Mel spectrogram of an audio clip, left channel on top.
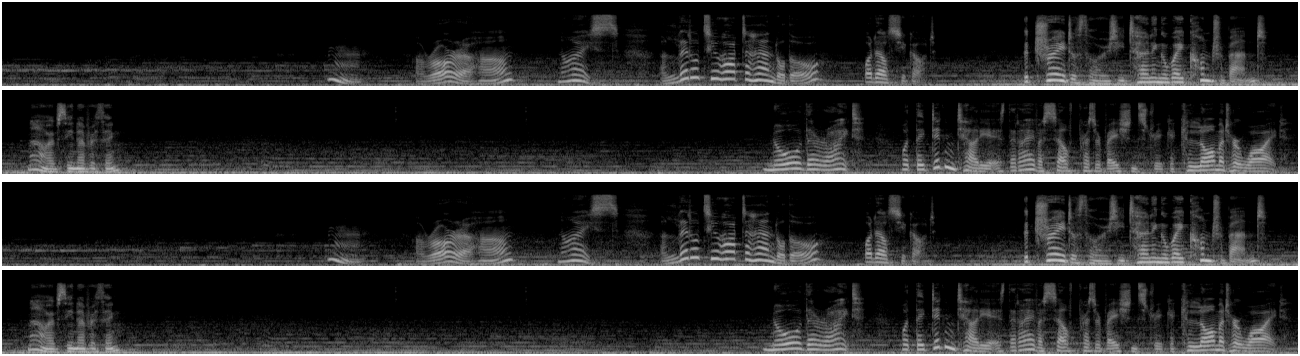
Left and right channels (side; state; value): both; normal; correlation 0.88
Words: Aurora, huh? Nice. A little too hot to handle, though. What else you got? The Trade Authority turning away contraband. Now I've seen everything. No, they're right. What they didn't tell you is that I have a self-preservation streak a kilometer wide.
